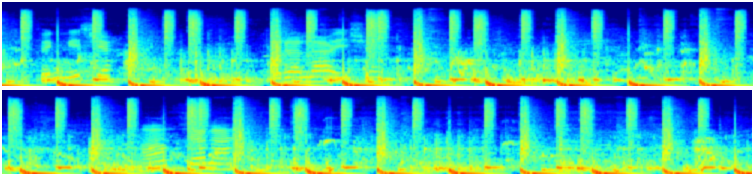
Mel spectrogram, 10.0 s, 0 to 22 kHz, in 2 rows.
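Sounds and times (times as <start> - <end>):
electronic dance music: 0.0 - 10.0
hi-hat strikes: 0.0 - 10.0
kick drum: 0.0 - 10.0.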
